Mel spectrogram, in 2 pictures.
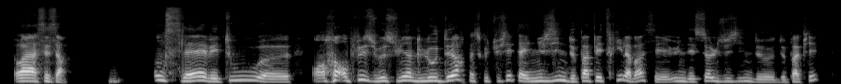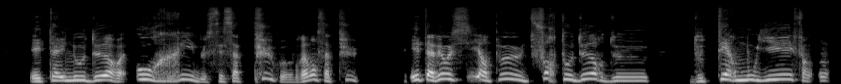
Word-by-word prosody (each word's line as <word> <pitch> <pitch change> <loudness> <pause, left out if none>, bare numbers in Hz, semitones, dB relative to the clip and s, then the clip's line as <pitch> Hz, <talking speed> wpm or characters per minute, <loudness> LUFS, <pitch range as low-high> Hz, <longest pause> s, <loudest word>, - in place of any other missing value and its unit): voilà 150 -1 +9
c'est 150 - -1
ça. - - 0 0.9
On 200 - +2
se 155 -3 -7
lève 175 +1 +7
et 135 -1 +2
tout 195 -3 -2
heu. 125 -1 0 0.2
En 145 - 0
en 165 +3 +4
plus 215 +5 -1
je 140 - -4
me 160 - +2
souviens 170 +5 +1
de 150 - -1
l'odeur, 170 +6 +3
parce 155 - -7
que 150 - -8
tu 150 - -13
sais, 205 +3 -5
tu - - -1
as - - +6
une 145 +2 0
usine 175 +4 0
de 140 - -1
papeterie 165 +6 0
là-bas- 180 - +2
c'est 130 - -10
une 140 +6 -4
des 130 -1 -4
seules 165 +5 -2
usines 145 +1 -7
de 115 -1 -5
de 115 +2 -10
papier- 195 - -2 0.5
et 145 0 +1
tu 185 - -4
as - - +3
une 180 +1 +3
odeur 195 +2 +2
horrible 215 - -1
c'est 125 +2 -9
ça 145 +3 -4
pue 265 -3 -4
quoi! 120 - -8
Vraiment 220 - +1
ça - - -3
pue! 210 -4 -11 0.5
Et 215 - +3
tu - - +6
avais 215 +6 +6
aussi 225 -4 -1
un 185 - +3
peu 235 +3 -3
une 155 - -5
forte 275 -2 -4
odeur 230 - 0
de 170 +2 -5 0.4
de 145 +5 -6
terre 230 -5 +3
mouillée, 210 +3 +2
enfin 215 - -7
on 175 -1 -7
170 Hz, 230 wpm, -22 LUFS, 145-205 Hz, 0.9 s, voilà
